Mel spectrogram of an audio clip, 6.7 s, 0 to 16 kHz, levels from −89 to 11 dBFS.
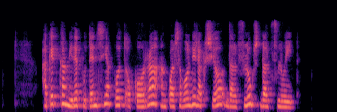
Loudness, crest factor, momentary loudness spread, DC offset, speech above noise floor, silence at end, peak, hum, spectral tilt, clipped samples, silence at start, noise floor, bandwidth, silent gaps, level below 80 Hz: -18 LUFS; 18 dB; 6 LU; under 0.1%; 39 dB; 0.85 s; -2 dBFS; none; -6 dB/octave; under 0.1%; 0.85 s; -56 dBFS; 8 kHz; none; -60 dBFS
